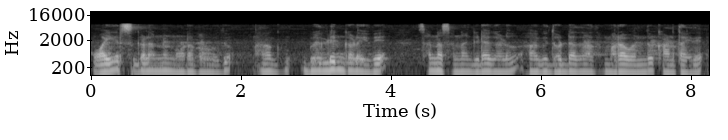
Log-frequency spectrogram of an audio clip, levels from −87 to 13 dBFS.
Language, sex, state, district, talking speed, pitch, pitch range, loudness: Kannada, male, Karnataka, Koppal, 110 wpm, 135 Hz, 130-150 Hz, -23 LUFS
